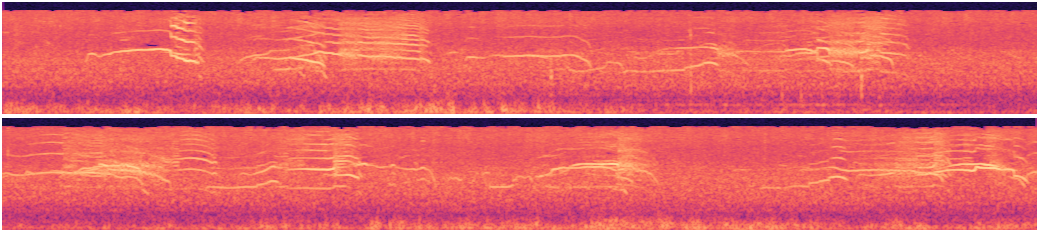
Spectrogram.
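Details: Young Eurasian coots being fed at the Altrhein, Eich, give thin, high, wavering peeps, several overlapping, about four a second, over a low rumble of wind and water.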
